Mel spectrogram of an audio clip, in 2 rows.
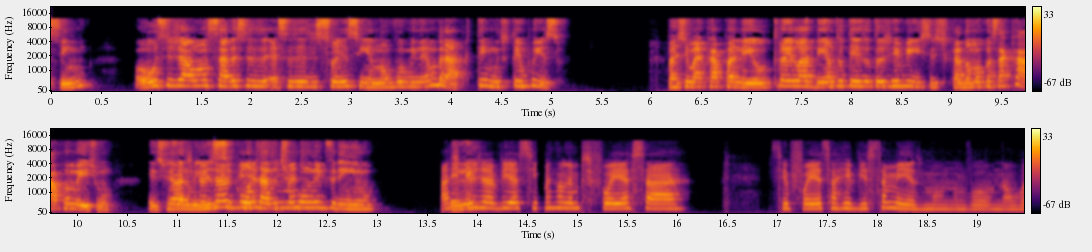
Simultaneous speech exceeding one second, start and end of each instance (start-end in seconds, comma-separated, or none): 10.9-12.3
